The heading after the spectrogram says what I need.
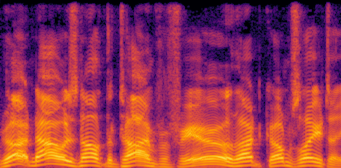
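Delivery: unfiltered, crisp, well-spoken RP delivery. Repeating the line with the filter removed: Bane voice without the filter. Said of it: "You remove the filter".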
